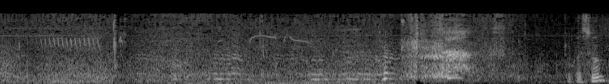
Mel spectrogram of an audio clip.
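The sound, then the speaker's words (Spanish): Mosquito buzzing: a thin, whining insect drone that drifts in and out at moderate to faint level, with a few brief rustling sounds and no clear speech. “De pronto un mosquito pica a María Teresa en el cuello.”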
